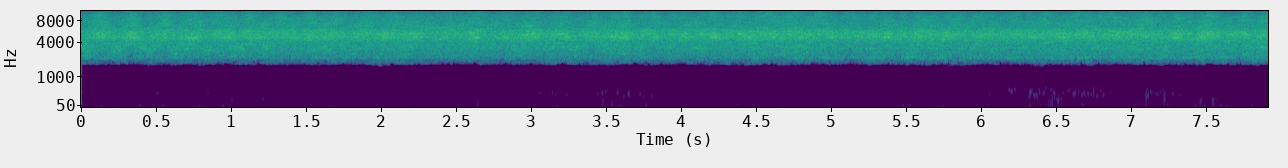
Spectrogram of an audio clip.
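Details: Cicada recorded in stereo on an OPPO Reno A smartphone: a steady, dense rasping drone, high-pitched and unbroken for the whole stretch, with a faint rapid pulsing texture and no other sounds.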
